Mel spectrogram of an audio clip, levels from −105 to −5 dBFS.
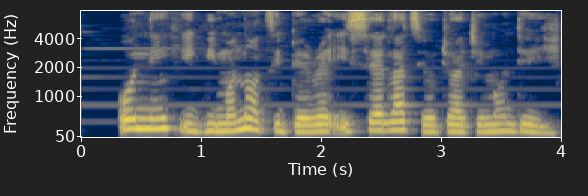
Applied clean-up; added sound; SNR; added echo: classical method log-MMSE.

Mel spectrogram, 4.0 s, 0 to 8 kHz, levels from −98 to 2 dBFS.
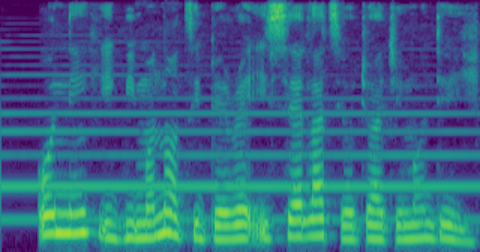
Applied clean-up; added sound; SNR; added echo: none; Wind instrument, woodwind instrument; 17 dB; none.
